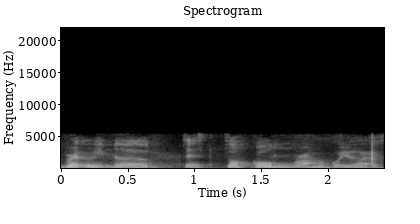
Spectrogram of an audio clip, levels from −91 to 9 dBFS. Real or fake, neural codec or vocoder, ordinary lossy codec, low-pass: fake; codec, 44.1 kHz, 2.6 kbps, DAC; none; 5.4 kHz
